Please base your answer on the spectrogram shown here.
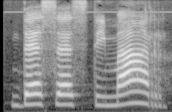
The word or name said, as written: desestimar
